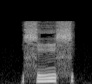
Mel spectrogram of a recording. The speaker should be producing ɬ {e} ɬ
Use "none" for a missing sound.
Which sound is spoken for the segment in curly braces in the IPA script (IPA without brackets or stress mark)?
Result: e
